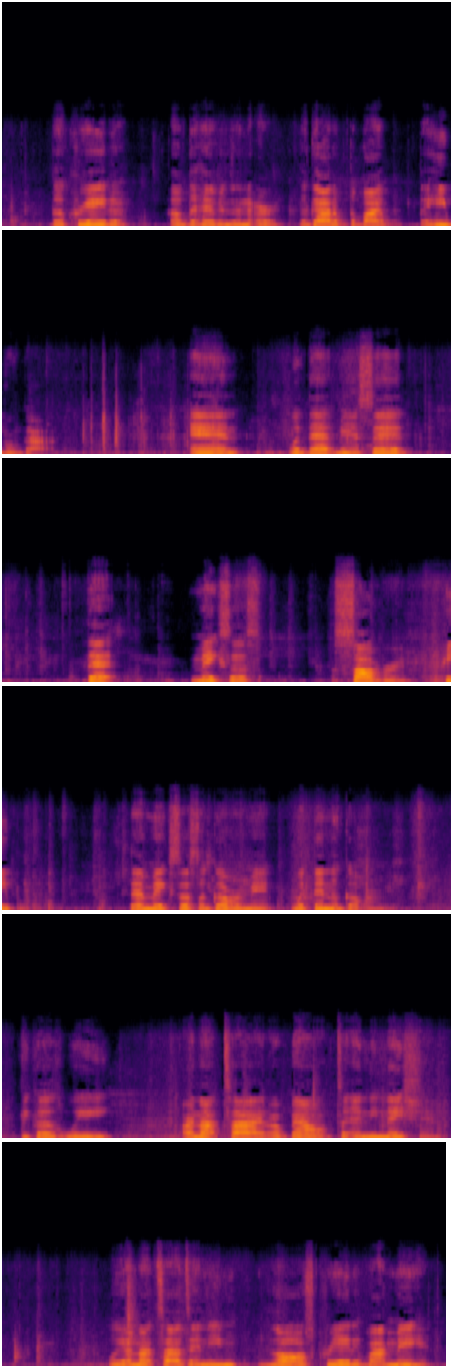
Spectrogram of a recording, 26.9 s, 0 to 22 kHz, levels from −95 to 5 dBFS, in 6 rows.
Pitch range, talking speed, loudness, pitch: 100-120 Hz, 120 wpm, -28 LUFS, 110 Hz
